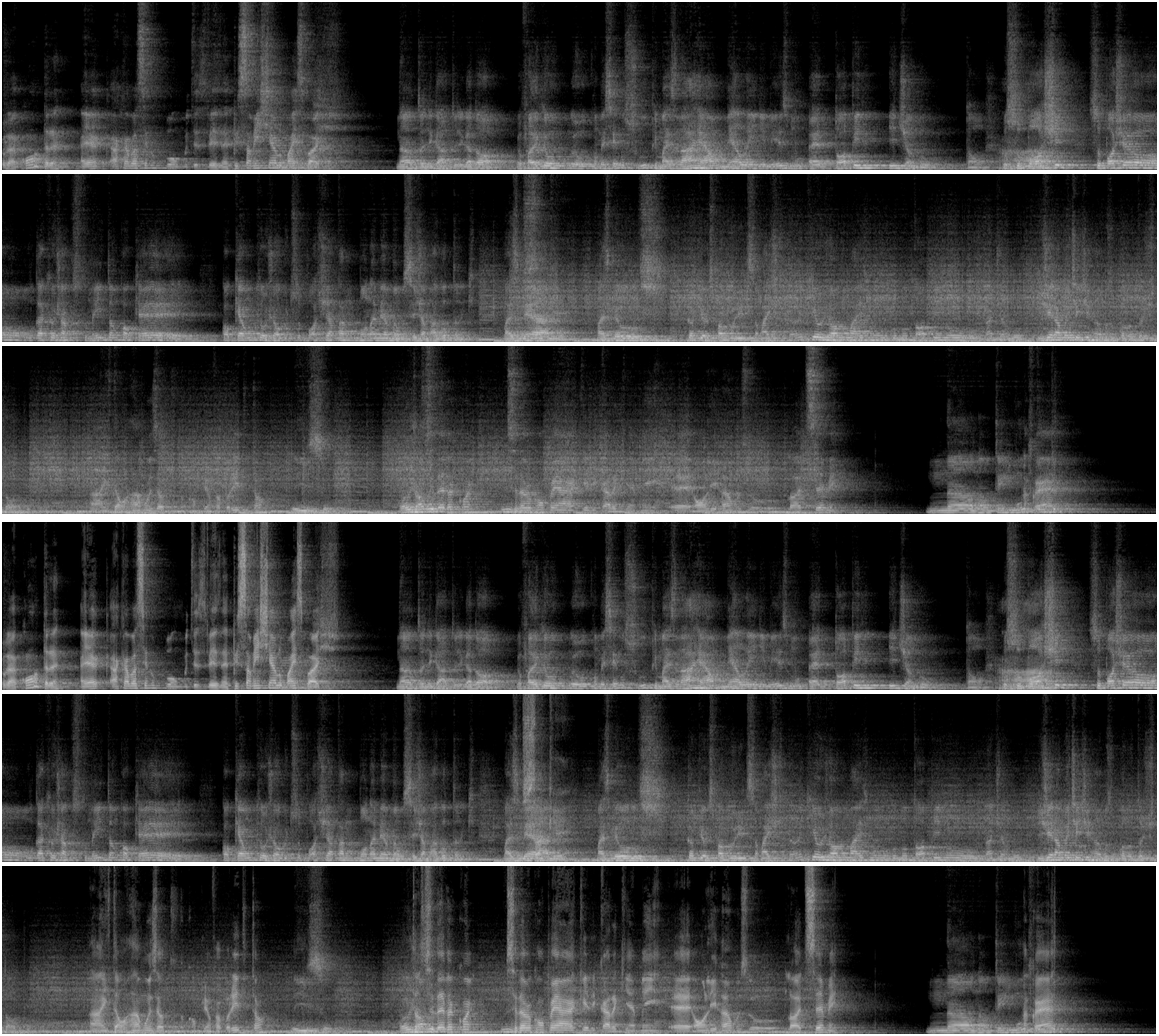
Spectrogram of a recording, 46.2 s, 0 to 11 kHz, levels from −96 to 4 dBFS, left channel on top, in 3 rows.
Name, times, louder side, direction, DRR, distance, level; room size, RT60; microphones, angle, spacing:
voice 1, 0.0-4.5 13.2-14.0 22.3-23.0 31.9-33.0 33.3-34.3 36.3-37.1 37.5-41.9 44.5-44.8, right 5 dB, 60° right, 10 dB, 0.3 m, -31 dB
voice 2, 3.6-4.1 5.3-6.6 6.9-11.6 11.8-12.4 12.9-14.1 14.5-18.0 18.3-22.8 23.3-24.2 24.5-31.0 34.6-35.2 36.1-36.6 37.4-37.7 43.1-44.8, equal, 5° right, 2 dB, 0.8 m, -30 dB
sound 1, 21.7-41.7, left 2 dB, 35° left, 0.4 m, -38 dB
sound 2, 26.3-41.2, right 1 dB, 35° right, 0.8 m, -43 dB
9.5 x 5.2 x 5.9 m, 1.5 s
head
